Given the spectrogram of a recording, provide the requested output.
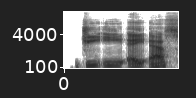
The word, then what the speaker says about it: geas: My assumption is I believe there is a spell in D&D that's called g e a s. I'm not 100% sure about the pronunciation. I think it's geas, which is like a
